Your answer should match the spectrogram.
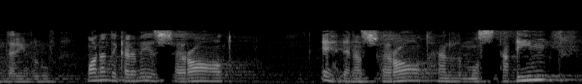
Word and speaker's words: صراط: این کلمه صراط رو اگر شما با سین هم تلفظ کنید ایرادی ندارد. حتی بعض از فقیهان قرائت با ز رو هم قبول میدونن، در کلمه زراط میشه نه صراط.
